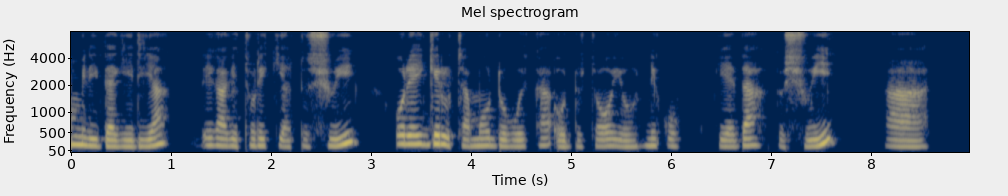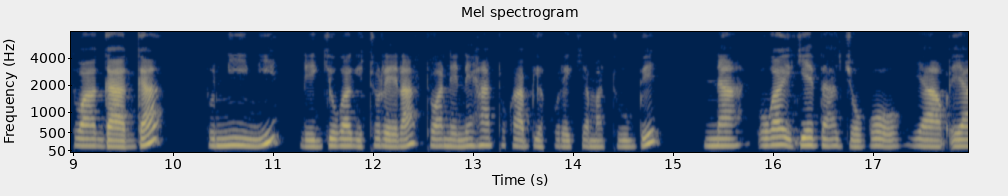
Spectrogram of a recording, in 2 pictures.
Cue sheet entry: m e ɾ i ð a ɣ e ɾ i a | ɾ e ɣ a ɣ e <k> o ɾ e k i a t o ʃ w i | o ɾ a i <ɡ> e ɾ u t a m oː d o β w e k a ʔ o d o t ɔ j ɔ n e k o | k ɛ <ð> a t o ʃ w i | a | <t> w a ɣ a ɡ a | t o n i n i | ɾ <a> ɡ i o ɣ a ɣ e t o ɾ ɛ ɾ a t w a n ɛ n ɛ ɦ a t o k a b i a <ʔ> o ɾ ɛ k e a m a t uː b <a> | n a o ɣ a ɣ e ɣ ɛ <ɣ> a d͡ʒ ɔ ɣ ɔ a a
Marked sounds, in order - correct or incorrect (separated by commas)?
incorrect, correct, correct, correct, incorrect, incorrect, incorrect, incorrect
